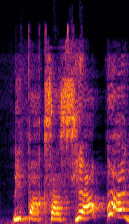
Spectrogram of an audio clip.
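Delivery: high and slow, stunned; shocked question. Retold or imitated. Hearing her friend was forced, a slow shocked high question. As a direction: ask it in disbelief. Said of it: "Gue kaget".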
